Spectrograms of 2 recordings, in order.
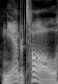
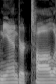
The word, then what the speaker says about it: Neanderthal: uh in the 1800's tall was spelled t-h-a-l but it was always pronounced tall and then uh german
